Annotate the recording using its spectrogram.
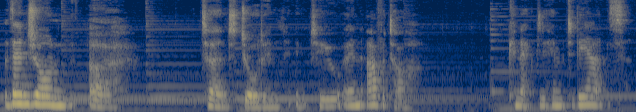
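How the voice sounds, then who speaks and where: A woman hosting a scripted video essay, giving reflective commentary with dramatic pauses. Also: mid-range voice, dark tone. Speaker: reviewer and host. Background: music.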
